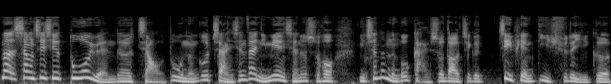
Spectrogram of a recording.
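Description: Pitched fairly high with very wide swings, a man speaks at a fairly quick pace with hardly any pauses. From Hong Kong. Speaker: university student debater. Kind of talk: radio interview.

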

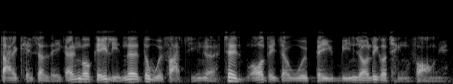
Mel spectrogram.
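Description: A man speaks very fast in a fairly low voice. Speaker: government department director. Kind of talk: radio interview. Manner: halting, many fillers.

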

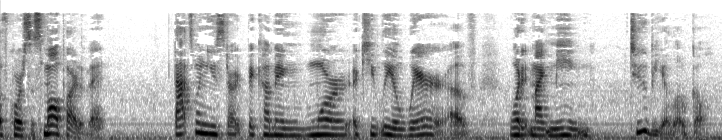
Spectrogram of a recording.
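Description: A woman talks at a moderate pace and medium pitch, with fairly even intonation. Noticeable background noise runs underneath. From Hong Kong. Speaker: journalist. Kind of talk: casual chat.

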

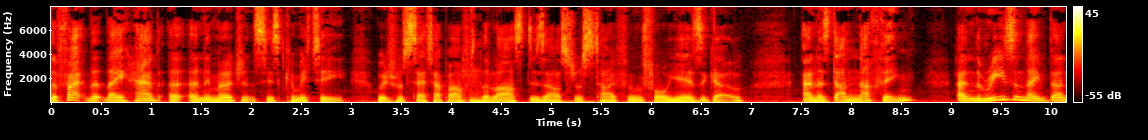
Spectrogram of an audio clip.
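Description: A man talks with a British accent. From Britain. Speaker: political commentator. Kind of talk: radio current affairs discussion. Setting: radio studio.

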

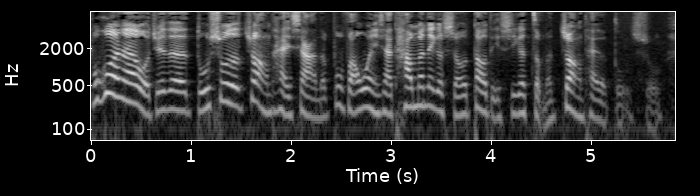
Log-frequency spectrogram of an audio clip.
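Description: Over noticeable background noise, a woman with a Cantonese accent and a medium pitch speaks at a very fast pace with hardly any pauses, lively intonation and big swings in loudness. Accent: Cantonese-accented Mandarin. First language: Cantonese (speaking Chinese). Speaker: radio host. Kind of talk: casual chat.

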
